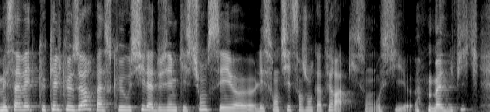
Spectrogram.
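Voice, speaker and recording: A woman's fairly high voice in a slight Franche-Comté accent, at a fairly quick pace with fairly even intonation. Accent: slight Franc-Comtois. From Franche-Comté, France. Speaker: tourist office adviser and content creator. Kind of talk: podcast interview. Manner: hesitant, many fillers.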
